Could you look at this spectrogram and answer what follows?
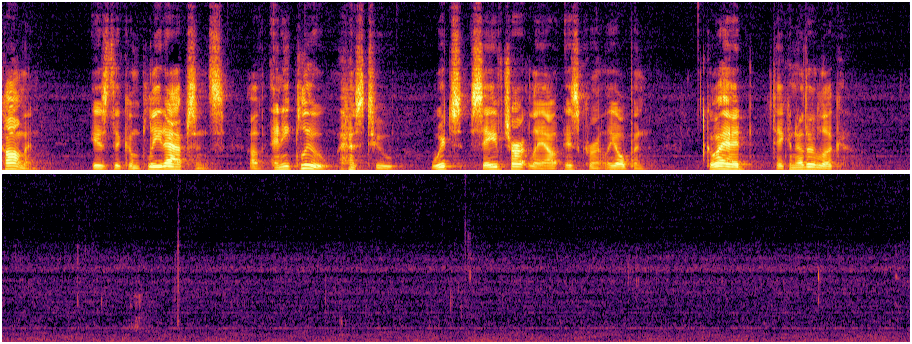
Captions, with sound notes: However what they do hold in common is the complete absence of any clue as to which saved chart layout is currently open. Go ahead, take another look... [pause] [pause]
